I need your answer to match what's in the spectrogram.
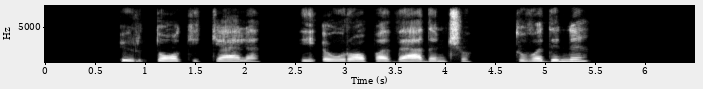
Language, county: Lithuanian, Alytus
